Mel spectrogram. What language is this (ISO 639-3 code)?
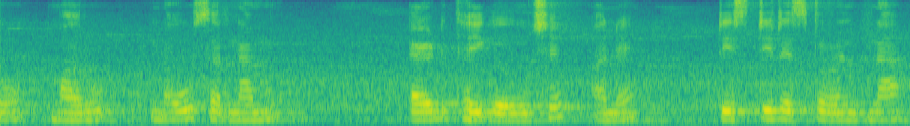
guj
